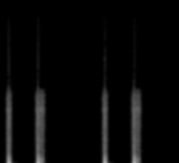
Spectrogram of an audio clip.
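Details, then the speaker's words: Four short hollow percussion taps in two pairs over the upper left anterior chest, first and second intercostal spaces, in a medical-student respiratory exam demonstration; clear resonant lung note, normal. "ahora bien en el lado izquierdo vamos a encontrar en el primero y segundo espacio intercostal el sonido claro pulmonar"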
